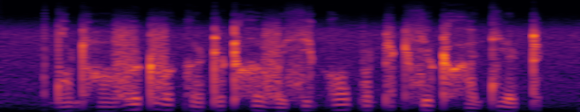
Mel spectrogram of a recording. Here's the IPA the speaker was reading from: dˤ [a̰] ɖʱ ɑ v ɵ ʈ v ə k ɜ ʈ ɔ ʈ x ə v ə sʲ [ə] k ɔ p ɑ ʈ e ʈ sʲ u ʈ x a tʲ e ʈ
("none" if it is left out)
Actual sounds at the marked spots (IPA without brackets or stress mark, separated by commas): a, ɵ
